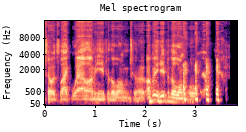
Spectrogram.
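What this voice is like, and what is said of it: Mellowed Australian accent. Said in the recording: “the Australian accent is kind of stuck... Mellowed somewhat”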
